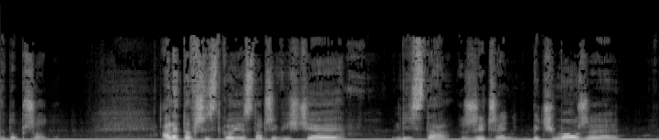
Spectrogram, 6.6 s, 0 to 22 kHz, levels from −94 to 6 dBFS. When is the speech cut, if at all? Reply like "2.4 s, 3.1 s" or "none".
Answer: 3.9 s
